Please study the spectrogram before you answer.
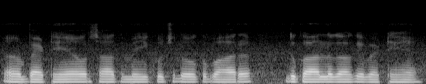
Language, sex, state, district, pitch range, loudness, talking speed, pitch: Hindi, male, Chandigarh, Chandigarh, 115-120 Hz, -15 LUFS, 210 wpm, 120 Hz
